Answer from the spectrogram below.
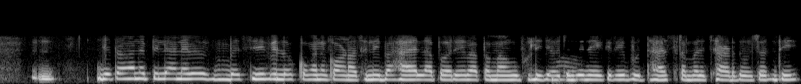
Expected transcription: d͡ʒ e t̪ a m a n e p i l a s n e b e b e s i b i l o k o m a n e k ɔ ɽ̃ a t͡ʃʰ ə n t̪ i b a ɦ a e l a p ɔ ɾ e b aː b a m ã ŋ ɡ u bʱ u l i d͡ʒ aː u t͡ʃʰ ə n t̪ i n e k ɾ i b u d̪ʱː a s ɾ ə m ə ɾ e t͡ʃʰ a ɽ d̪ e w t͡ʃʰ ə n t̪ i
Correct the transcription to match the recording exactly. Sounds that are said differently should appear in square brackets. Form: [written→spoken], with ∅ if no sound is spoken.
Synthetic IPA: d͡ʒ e t̪ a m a n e p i l a [s→∅] n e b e b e s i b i l o k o m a n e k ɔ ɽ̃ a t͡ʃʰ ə n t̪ i b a ɦ a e l a p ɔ ɾ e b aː [b→p] a m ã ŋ ɡ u bʱ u l i d͡ʒ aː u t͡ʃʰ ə n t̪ i n e k ɾ i b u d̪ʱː a s ɾ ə m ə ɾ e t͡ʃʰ a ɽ d̪ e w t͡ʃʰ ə n t̪ i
